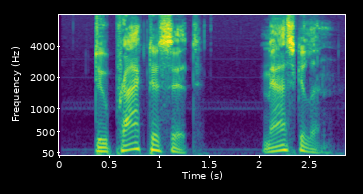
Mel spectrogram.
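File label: "to practice it", English, male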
